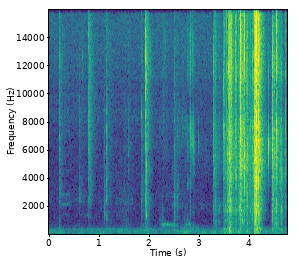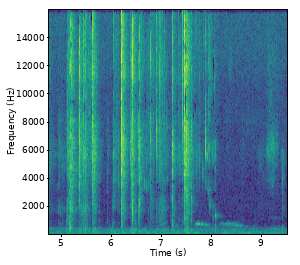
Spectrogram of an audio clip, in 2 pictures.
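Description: Clear plastic bread bag crinkling and rustling as bread slices are handled on it. There are scattered crackles, with a dense, louder burst a little after three seconds in that eases off after about seven seconds.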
